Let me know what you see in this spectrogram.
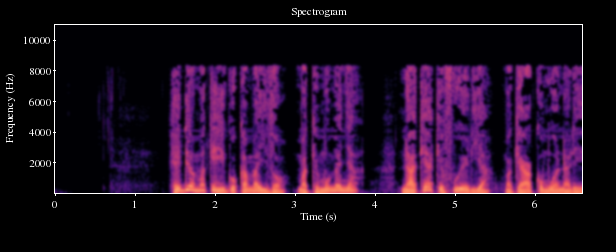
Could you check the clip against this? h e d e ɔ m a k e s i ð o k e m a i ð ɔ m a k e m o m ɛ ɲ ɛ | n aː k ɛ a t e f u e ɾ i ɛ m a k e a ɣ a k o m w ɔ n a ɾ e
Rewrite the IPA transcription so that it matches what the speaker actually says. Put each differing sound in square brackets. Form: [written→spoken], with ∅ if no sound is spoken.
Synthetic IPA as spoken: h e d e ɔ m a k e [s→h] i [ð→ɣ] o k [e→a] m a i ð ɔ m a k e m o m ɛ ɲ [ɛ→a] | n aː k ɛ a [t→k] e f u e ɾ i [ɛ→a] m a k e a ɣ a k o m w ɔ n a ɾ e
